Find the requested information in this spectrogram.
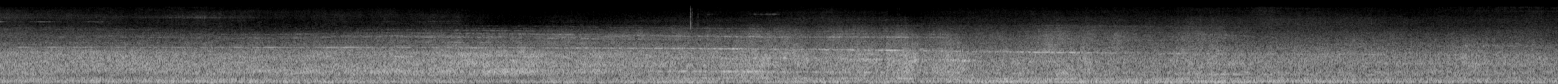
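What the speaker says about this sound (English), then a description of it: "got an Aerlingus crabbing" An Aer Lingus airliner lands at Dublin Airport, crabbing in a crosswind, its jet engines a steady, loud, broadband roar that holds throughout at a moderate distance.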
